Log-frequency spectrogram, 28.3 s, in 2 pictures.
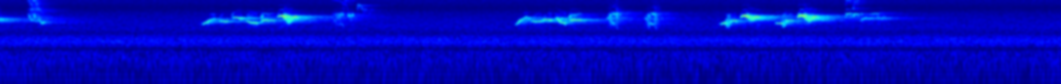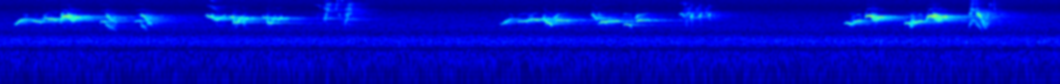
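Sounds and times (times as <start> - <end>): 
Eurasian blackbird mellow whistled song phrases: 0.0 - 0.9, 2.7 - 5.1, 6.9 - 9.0, 9.6 - 12.0, 14.4 - 19.2, 20.8 - 23.9, 25.4 - 27.8.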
